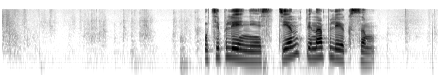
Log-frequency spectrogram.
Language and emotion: Russian, neutral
